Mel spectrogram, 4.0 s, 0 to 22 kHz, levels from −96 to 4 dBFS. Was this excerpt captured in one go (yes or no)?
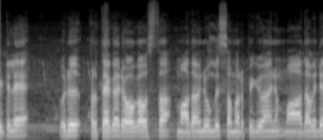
yes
